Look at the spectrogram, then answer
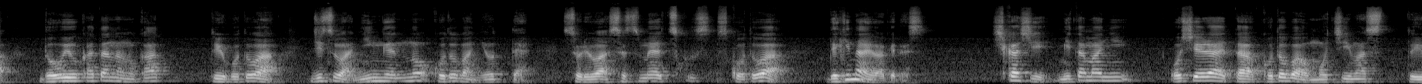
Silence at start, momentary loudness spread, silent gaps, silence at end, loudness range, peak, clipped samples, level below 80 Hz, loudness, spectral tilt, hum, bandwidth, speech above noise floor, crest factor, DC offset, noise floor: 0 s; 13 LU; none; 0 s; 4 LU; -2 dBFS; under 0.1%; -68 dBFS; -21 LUFS; -5 dB/octave; none; 18 kHz; 28 dB; 20 dB; under 0.1%; -48 dBFS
